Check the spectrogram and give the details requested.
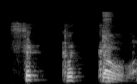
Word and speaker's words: cyclical: me please T cycal cyclical okay have to pronounce the L in the middle try again c c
